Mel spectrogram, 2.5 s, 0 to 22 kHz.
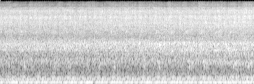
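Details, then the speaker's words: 1995 Suzuki Escudo, H20A engine, hot idle: steady rapid knocking that gets faster and louder with throttle; knocks only when warm, not cold; new part already fitted, owner suspects bearing shells, cause unconfirmed. "достаешь он еще сильнее у еще сильнее на и начинает стучать почему я не знаю разобраться мы не можем поменяли cg стоит новая может загремит может прощаю вкладыши"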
